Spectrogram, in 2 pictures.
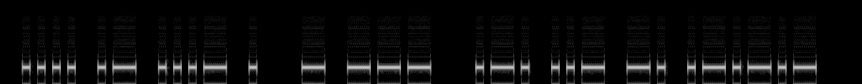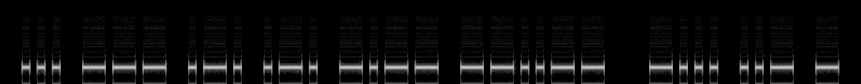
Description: Morse code, heard as a keyed tone, about 16 wpm, 800 Hz. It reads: HAVE TO RUN. SORRY, BUT
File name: QSOs / QSOs-mp3s / WA7QOX 2@15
